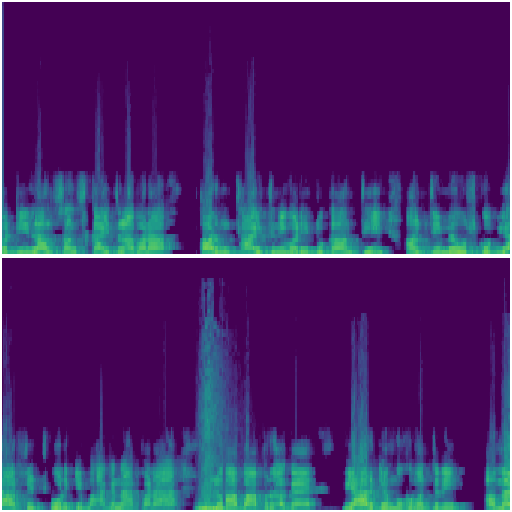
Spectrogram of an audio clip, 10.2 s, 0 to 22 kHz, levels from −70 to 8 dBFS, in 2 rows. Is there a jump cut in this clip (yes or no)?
yes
